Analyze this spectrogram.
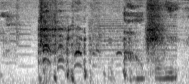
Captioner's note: laughing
